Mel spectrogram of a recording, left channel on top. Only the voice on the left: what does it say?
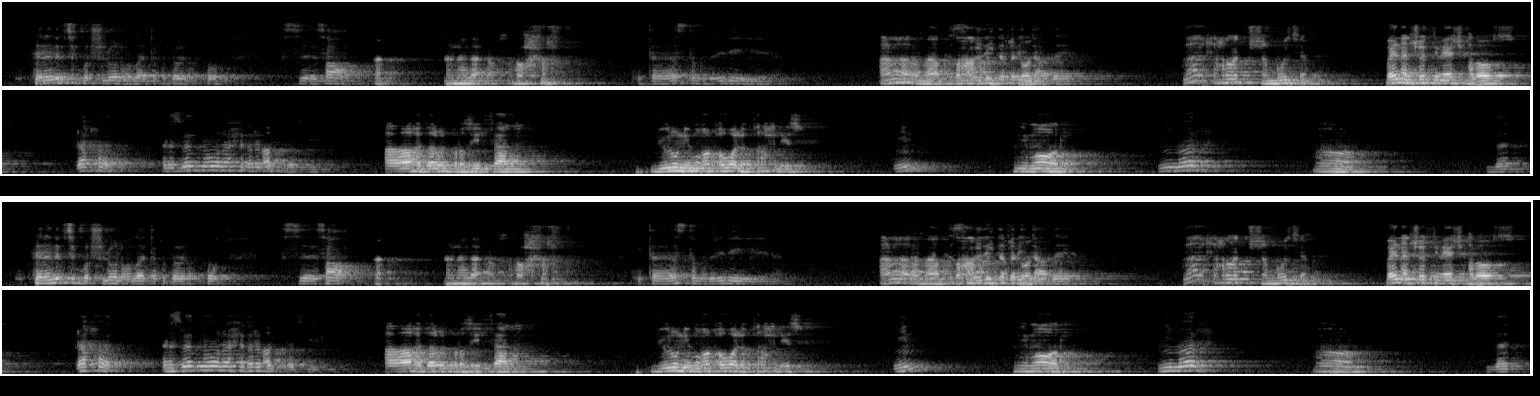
أ- انا لا بصراحه <laughs>
انا
ما بصراحه
ما
بحبش برشلونه
لا يا اخي حرام عليك مش شموسه باين انشيلوتي ماشي خلاص
اه
آه، هيدرب البرازيل فعلا بيقولوا نيمار هو اللي اقترح الاسم
نيمار
اه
